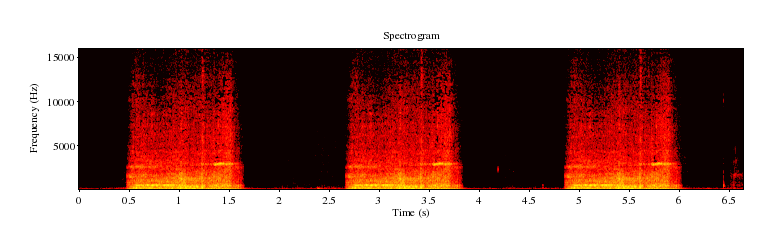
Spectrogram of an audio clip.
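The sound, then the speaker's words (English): An owl call: three loud, harsh, raspy bursts, each about a second long, separated by short silent gaps in an even rhythm; the owl was very close and sounded forceful. No one speaks. “I was able to pull one instance of the owl out.”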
